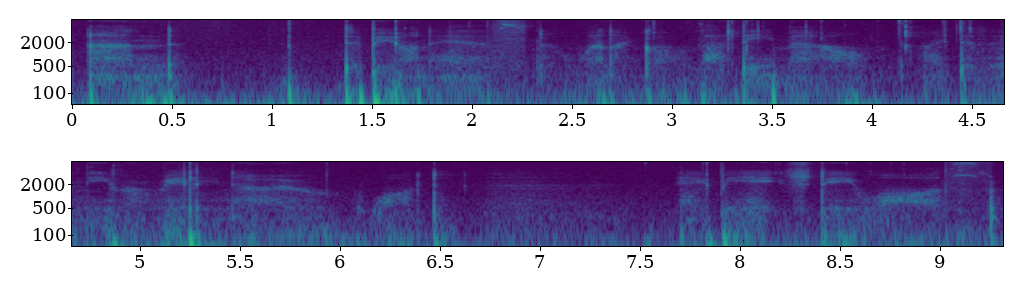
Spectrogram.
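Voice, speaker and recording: Whispered speech comes at a very slow pace with long, frequent pauses and noticeable background noise. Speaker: scientist with a PhD. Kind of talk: ASMR whisper ramble. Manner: whispered, soft-spoken.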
